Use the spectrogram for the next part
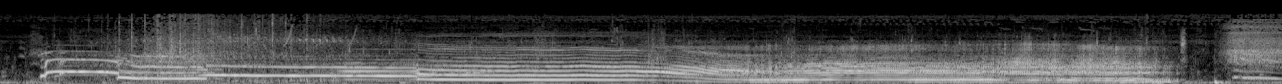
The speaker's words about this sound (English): Shh, there's a moose.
